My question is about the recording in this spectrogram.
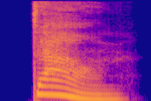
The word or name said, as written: down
